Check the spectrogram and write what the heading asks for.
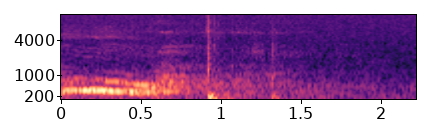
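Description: A short hummed vocal sound, like a drawn-out 'mmm', falling slightly in pitch, followed about a second in by two soft clicks, then quiet room tone.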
